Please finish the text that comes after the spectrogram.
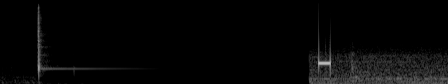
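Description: Telephone dialing tones: a sharp click with a fading ring, a stretch of silence, then a couple of quick beeps over a hissy, noisy line. No one speaks.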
